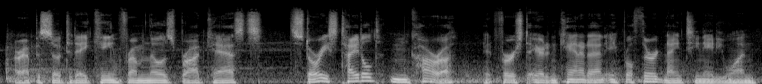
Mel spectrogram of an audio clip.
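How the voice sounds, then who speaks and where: Very deep-voiced male podcast host. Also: lively intonation, normal speed. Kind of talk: scripted introduction of old radio shows. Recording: clear background noise.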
